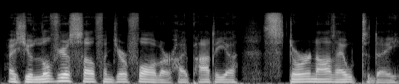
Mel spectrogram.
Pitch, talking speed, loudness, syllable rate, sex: 115 Hz, 195 wpm, -17 LUFS, 4.7 syllables/s, male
